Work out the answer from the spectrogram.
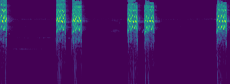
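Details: Green-cheeked conure in a flower garden repeating pairs of harsh, rasping screeches about every one and a half seconds, with single screeches at the start and end, in otherwise quiet surroundings.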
